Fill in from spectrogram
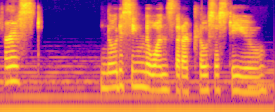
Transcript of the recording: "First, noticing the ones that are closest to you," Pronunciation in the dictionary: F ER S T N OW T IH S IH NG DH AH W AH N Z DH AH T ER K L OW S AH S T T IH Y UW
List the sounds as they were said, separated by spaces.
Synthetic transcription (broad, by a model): F ER S T N OW T IH S IH NG DH AH W AH N Z DH AH T ER K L OW S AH S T T IH Y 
